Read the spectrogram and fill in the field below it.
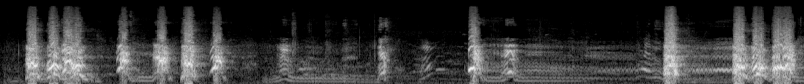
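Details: Kuvasz puppies of a working line, 12 weeks old, first street walk: clusters of sharp barks at start and end, separated by quieter whines and a human voice in the middle.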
